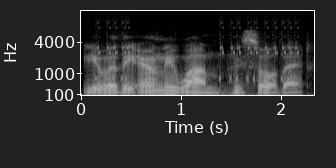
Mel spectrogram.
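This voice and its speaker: A man's voice: medium pitch, fairly even intonation, normal speed, a little hiss or hum, close to an everyday voice. A man voicing a stern middle-aged judge in a live fan dub of a game.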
